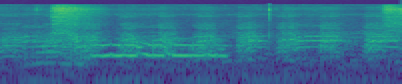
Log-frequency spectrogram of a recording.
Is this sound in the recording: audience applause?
no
